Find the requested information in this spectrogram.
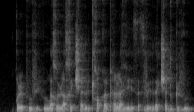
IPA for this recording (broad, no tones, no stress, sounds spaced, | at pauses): q u ɭ ɨ pʰ u v ʉ h u w ɐ χ u ɭ a χ i t͡ʃʰ ɐ r ɐ ʈ χ ʉ q i pʰ a ɭ a ɣ ɨ ɾ ɨ θ ɐ θ v ɵ r ɐ t͡ʃʰ ɐ ɡ ʉ ʈ ʉ v u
